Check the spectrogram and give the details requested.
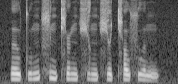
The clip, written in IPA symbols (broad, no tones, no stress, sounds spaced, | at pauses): ə tʷ ə ŋ ɬ ə ŋ cʰ ə˞ ŋ ɕ o ŋ ɕ ɒ cʰ ɒ sʷ ə ŋ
